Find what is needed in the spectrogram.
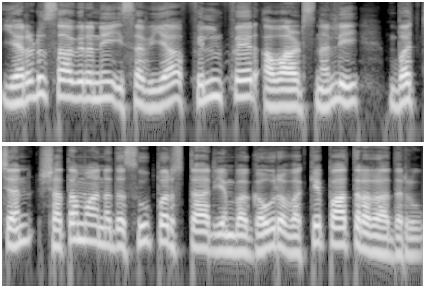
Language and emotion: Kannada, neutral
